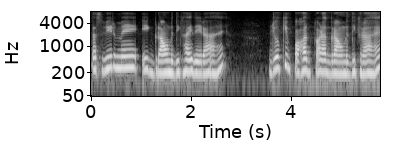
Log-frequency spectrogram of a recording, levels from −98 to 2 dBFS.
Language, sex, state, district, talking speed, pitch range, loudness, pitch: Hindi, female, Uttar Pradesh, Muzaffarnagar, 155 wpm, 200-255 Hz, -17 LUFS, 215 Hz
